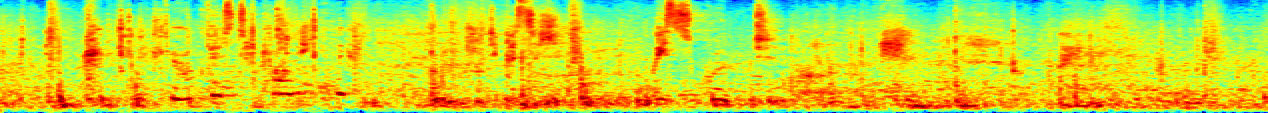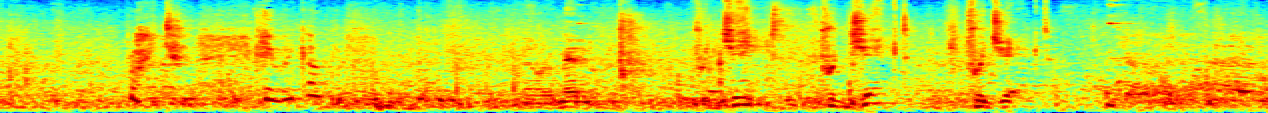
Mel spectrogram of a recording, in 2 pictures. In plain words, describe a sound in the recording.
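A man speaks quietly and hurriedly nearby.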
